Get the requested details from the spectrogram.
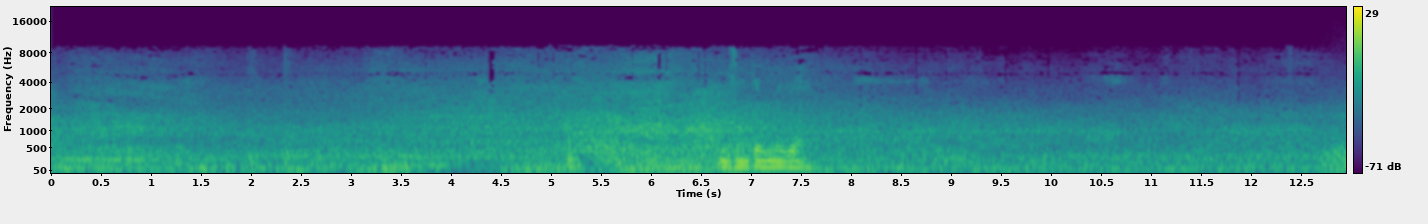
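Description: A van engine idles close by.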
